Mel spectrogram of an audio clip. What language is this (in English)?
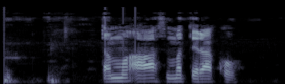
Goaria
